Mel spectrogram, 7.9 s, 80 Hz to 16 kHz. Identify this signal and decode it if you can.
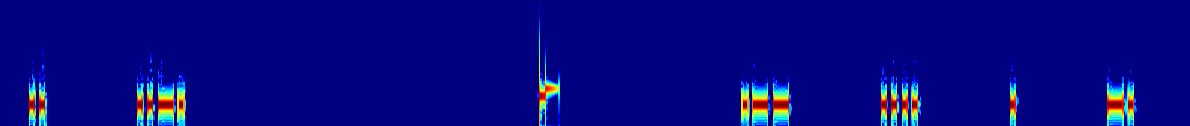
Morse code, heard as a keyed tone, about 34 wpm, spaced as for 12 wpm, 690 Hz. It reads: IF WHEN
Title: 6x Character Spacing - Top 100 Words - 35wpm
